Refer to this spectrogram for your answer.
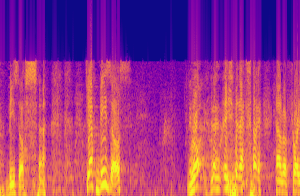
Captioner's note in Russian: Смеется; смеется; смех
